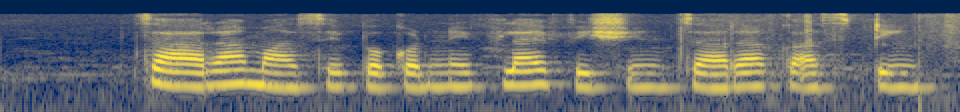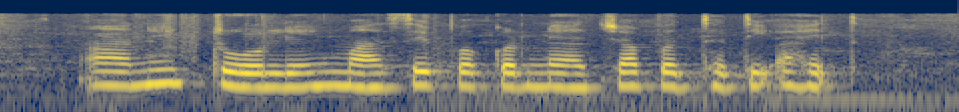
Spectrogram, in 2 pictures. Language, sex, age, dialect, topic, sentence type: Marathi, female, 31-35, Northern Konkan, agriculture, statement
